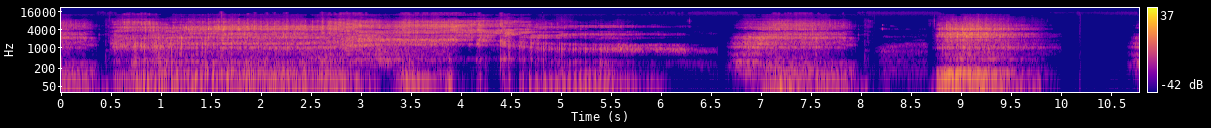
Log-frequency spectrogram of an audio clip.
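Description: Deep animal roaring and growling: one long rough call lasting about six seconds, then two shorter calls near the end, the last of them the loudest.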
